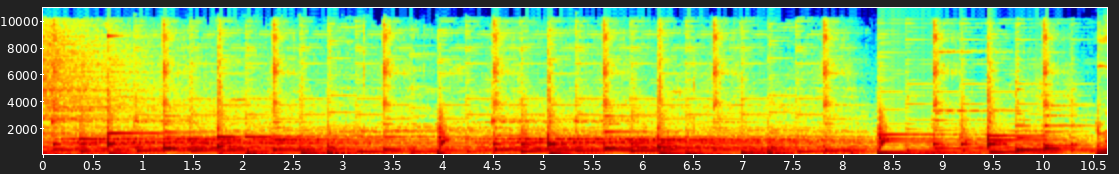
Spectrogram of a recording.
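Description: Enhanced version of the Hall of Doors music from the Rayman video game: a steady, bright melodic loop with regular rhythmic pulses and a sustained bass, playing alone with no voices and a fuller swell near the end.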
